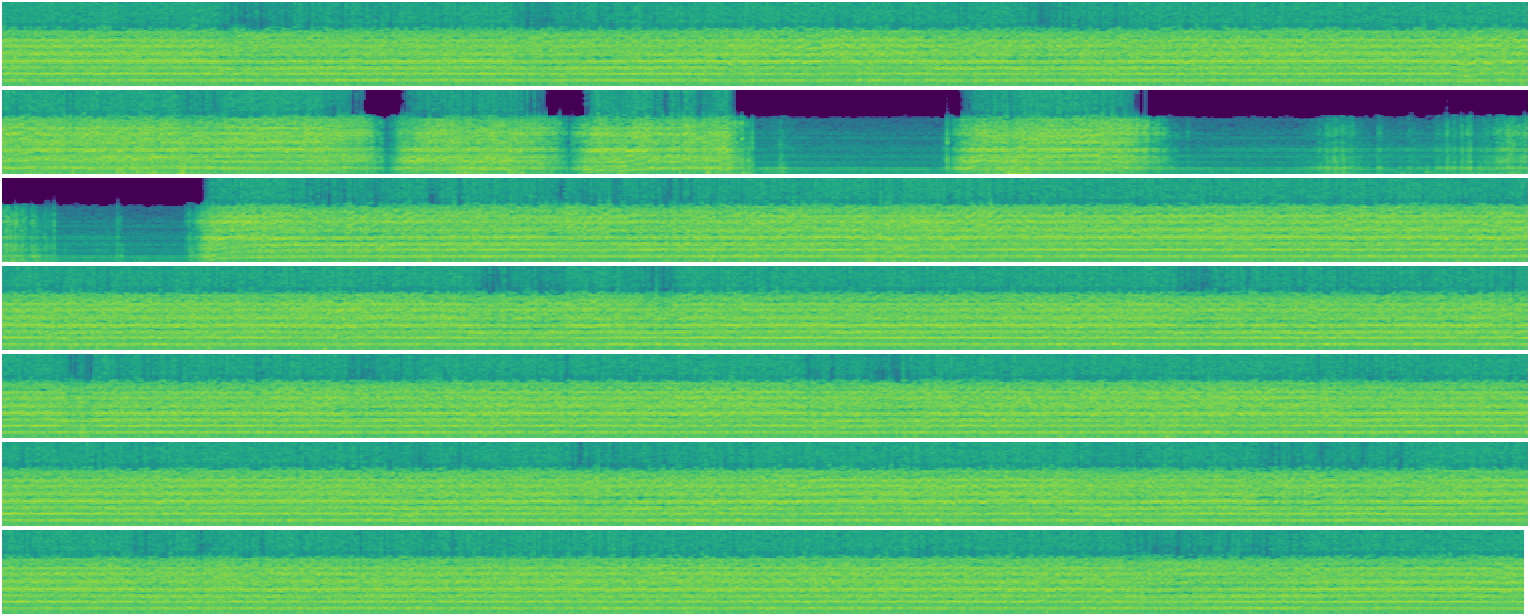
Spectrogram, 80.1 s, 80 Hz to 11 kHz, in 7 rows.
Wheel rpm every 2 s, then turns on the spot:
230, 230, 220, 220, 230, 240, 260, 100, 100, 90, 20, 30, 140, 230, 230, 230, 230, 230, 230, 230, 230, 230, 230, 230, 230, 220, 230, 230, 230, 230, 230, 230, 220, 230, 230, 230, 230, 230, 230, 230.
20-24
